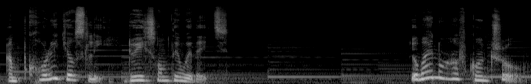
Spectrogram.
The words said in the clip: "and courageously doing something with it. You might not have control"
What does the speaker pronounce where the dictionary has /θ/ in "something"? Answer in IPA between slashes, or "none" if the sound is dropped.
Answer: /θ/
